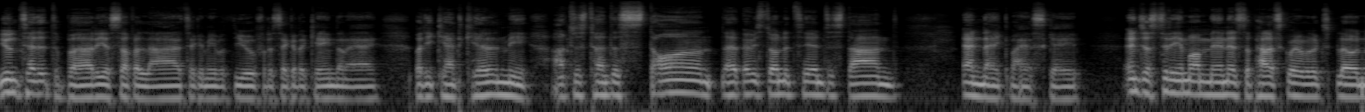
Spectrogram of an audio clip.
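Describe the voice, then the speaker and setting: A man's voice: lowish voice, fairly even intonation, moderate pace, lightly acted. A man voicing a gloating, menacing male villain with a sneering, boastful manner.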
